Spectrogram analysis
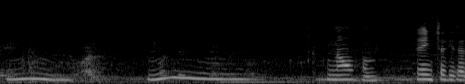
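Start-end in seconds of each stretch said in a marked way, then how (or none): none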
